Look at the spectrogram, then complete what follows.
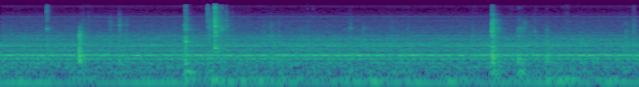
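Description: Wire stripper and stiff copper wires being handled: a few short, sharp clicks, the loudest about two seconds in and another near five seconds. Under them runs a steady hum made of several fixed tones.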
